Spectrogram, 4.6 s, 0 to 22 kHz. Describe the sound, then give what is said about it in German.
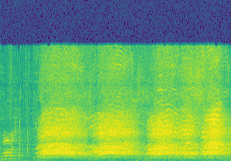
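About 180 children aged six to thirteen shout in unison at a primary school's morning assembly in a schoolyard in Qamishli, northeast Syria. Four loud, sustained chanted bursts follow one another with brief dips between them. “Morgenappell in Kamischli. Etwa 180 Kinder zwischen 6 und 13 Jahren stehen auf dem Hof einer Grundschule der autonomen Verwaltung Nordostsyrien. Sie schreien Rojbash,”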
